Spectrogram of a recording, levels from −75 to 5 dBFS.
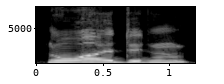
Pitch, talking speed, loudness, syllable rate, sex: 200 Hz, 150 wpm, -14 LUFS, 3.0 syllables/s, male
